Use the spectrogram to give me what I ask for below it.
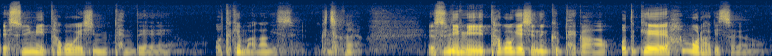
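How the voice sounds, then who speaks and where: A man preaching a sermon to a college group, animated and full of rhetorical questions, acting out the people in his stories. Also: mid-range voice, a little fast.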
